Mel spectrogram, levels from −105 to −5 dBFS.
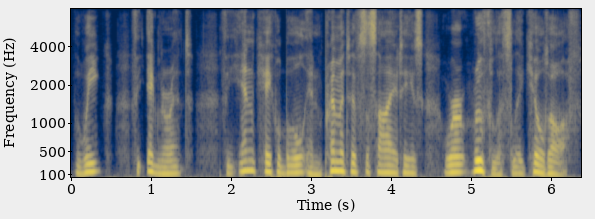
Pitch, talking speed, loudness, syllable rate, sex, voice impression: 130 Hz, 120 wpm, -21 LUFS, 5.3 syllables/s, male, very masculine, slightly middle-aged, thick, cool, sincere, slightly wild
